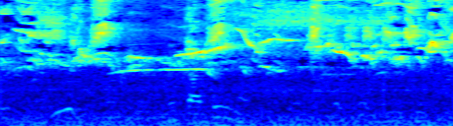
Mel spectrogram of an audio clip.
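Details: Brief stretch of oriental magpie-robin song: a long thin whistled note sliding upward among dense high chirps and trills.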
